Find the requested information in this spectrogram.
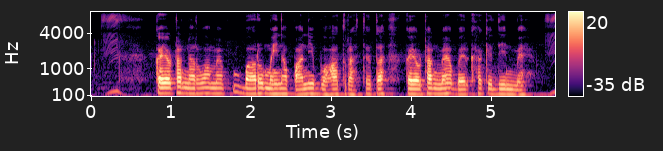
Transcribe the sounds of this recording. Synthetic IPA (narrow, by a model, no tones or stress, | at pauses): kɐjoːʈʰənnːɐɾʋãmẽbaːɾõmɐɦiːnapaːnibɐɦat̪ɾɐɦt̪et̪ɐkɐjoːʈʰənmẽbɐɪɾkʰaked̪ɪnmẽ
